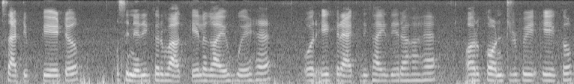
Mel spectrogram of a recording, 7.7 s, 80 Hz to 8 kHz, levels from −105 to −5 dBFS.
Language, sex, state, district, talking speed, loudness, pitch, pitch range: Hindi, female, Punjab, Pathankot, 150 wpm, -21 LUFS, 210 Hz, 200-215 Hz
